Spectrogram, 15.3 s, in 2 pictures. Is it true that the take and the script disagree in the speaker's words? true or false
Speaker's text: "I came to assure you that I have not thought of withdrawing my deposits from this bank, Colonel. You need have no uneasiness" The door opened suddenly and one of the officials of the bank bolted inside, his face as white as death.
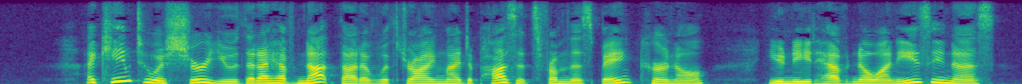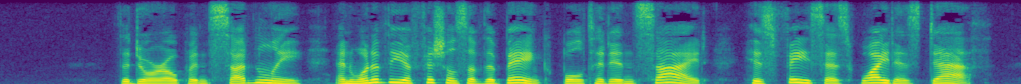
false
